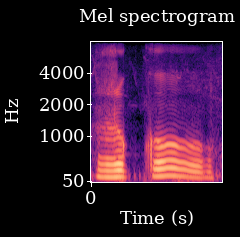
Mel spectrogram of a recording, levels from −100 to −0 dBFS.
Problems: constant background noise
